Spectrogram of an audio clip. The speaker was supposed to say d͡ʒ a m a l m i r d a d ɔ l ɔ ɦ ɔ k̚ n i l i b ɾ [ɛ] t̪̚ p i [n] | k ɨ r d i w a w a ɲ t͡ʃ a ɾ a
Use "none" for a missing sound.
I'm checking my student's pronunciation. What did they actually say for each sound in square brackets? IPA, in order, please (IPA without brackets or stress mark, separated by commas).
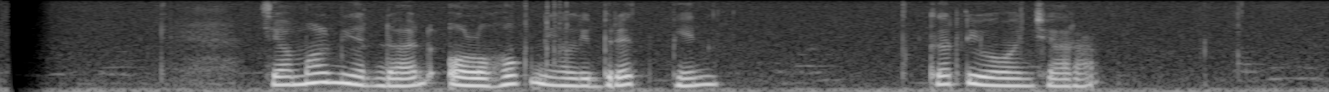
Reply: ɛ, n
